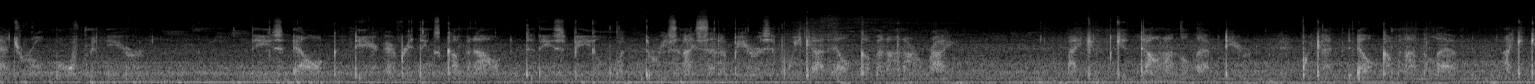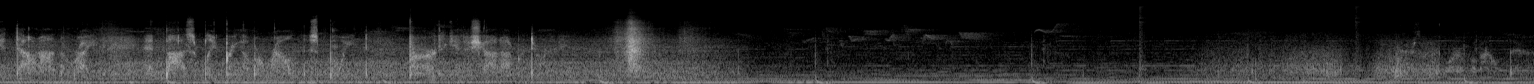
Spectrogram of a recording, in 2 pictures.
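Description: Hushed, whispered talk between hunters over a low, steady music bed, with one sharp click about two-thirds of the way in; after that the whispering stops and only the quiet music goes on.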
